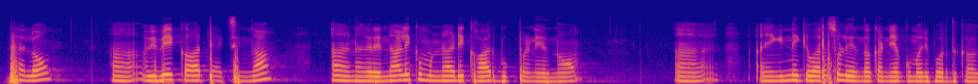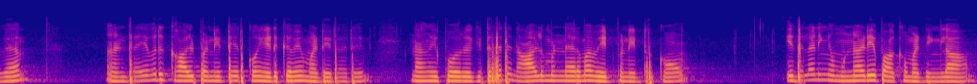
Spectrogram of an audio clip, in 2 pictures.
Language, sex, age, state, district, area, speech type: Tamil, female, 18-30, Tamil Nadu, Erode, rural, spontaneous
